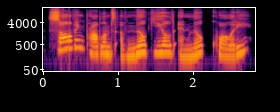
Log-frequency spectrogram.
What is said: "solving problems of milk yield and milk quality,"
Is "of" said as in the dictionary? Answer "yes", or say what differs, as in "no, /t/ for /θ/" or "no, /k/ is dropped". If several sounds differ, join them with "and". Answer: yes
